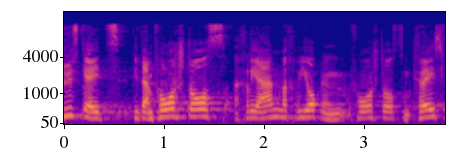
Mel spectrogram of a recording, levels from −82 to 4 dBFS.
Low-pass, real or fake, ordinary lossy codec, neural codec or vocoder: 10.8 kHz; real; none; none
